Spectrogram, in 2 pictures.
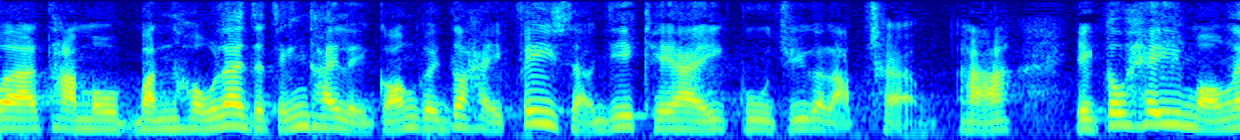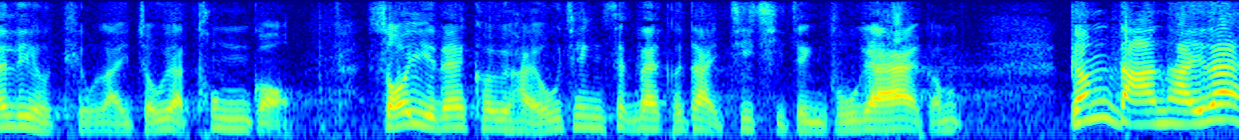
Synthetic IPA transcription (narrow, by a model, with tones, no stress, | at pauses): a˧t̪ʰaː˨˩mo˨˩mɐ˨nɦo˨˧wlɛː˥t͡sɐ˨wt͡sɪ˨˥ŋt̪ʰɐ˨˥jle˨˩jkɔː˨˥ŋkʰɵ˨˧t̪̬o˥ɦɐ˨jfe˥jsœ̰ː˨˩ŋt͡siː˥kʰe˨˧˥ɦɐ˨˥jkuː˧t͡ʃyː˨˥kɛː˧la̰ː˨p̚t͡ʃʰœ̰ː˨˩ŋhaː˨˩ | jɪ˨k̚t̪o˥wɦe˥jmɔː˨˩ŋlɛː˥liː˥t̪ʰi˨˩wt̪ʰiː˨˩wlɐ̰˨˩jt͡so˨˥wjɐ˨t̪̚ʰʊ˥ŋkɔ̰ː˧ | sɔː˨˥jiː˨˧lɛː˥kʰɵ˨˧ɥɦɐ˨jho˨˥wt͡sʰɪ˥ŋsɪ˥k̚lɛː˥kʰɵ˨˧t̪o˥hɐ˨˩jt͡siː˥t͡sʰiː˨˩t͡sɪ˧ŋfuː˨˥kɛ˧kɐ˨˥m | kɐ˨˥mt̪aː˨nɦɐ˨jlɛː˥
